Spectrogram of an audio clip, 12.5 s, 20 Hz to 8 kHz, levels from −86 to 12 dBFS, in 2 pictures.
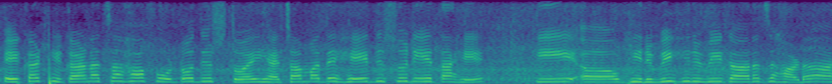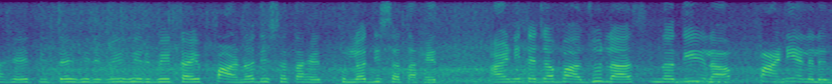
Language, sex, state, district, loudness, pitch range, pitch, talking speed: Marathi, female, Maharashtra, Chandrapur, -19 LUFS, 260-295 Hz, 275 Hz, 160 wpm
